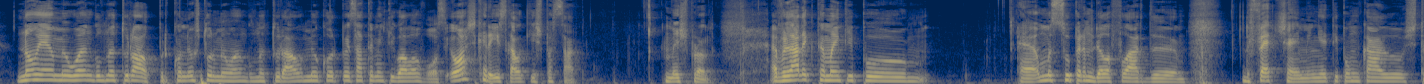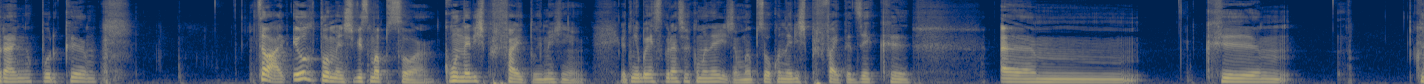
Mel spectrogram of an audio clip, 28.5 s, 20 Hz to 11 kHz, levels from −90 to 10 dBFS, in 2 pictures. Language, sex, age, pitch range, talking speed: Portuguese, male, 20-39, 120-170 Hz, 180 wpm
